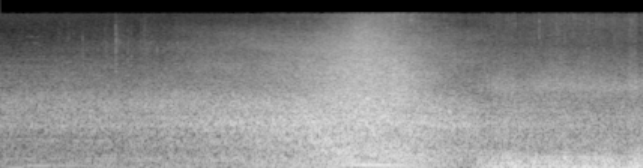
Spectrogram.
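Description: Traffic whooshes past outside.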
